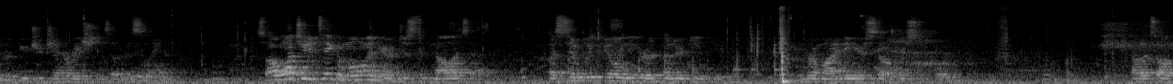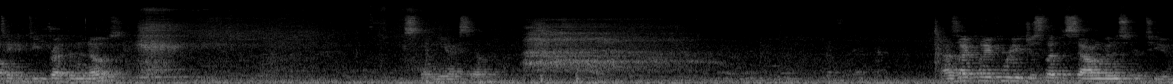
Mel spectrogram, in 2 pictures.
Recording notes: 2023 AATH Conference. First hand interviews, sounds from the actual conference.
